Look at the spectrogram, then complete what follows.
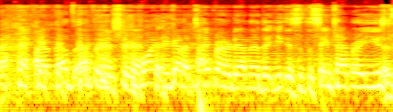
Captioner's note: laughter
